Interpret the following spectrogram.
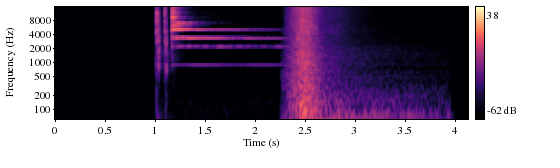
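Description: Subscribe-button animation sound effects: a quick double mouse click about a second in, then a bell ding that rings for about a second. A loud whoosh follows and fades away.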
